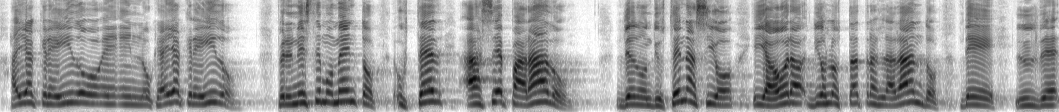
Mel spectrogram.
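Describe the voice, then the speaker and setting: A man preaching in with a noticeably high voice. He builds his sermon on rhetorical questions and bursts of fervor, acting out the scripture he quotes. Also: fairly bright tone. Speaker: pastor.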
